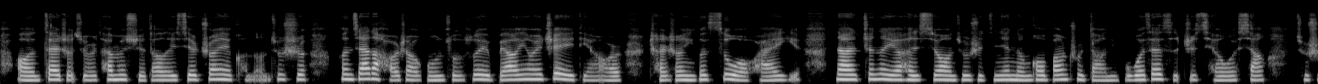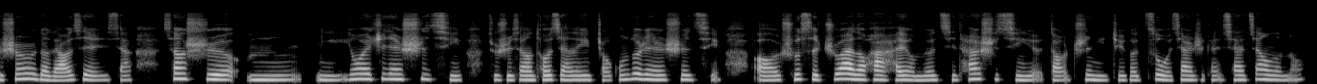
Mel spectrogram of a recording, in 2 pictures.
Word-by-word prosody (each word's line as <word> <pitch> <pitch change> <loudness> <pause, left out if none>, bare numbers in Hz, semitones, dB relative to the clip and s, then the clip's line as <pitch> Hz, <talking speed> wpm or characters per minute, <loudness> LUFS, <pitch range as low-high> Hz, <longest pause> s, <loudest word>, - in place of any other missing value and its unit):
呃， 195 -1 +3
再 220 +2 +3
者 205 -1 -3
就 200 0 -4
是 200 - -3
他 220 +1 +1
们 225 0 +4
学 205 -3 -3
到 200 +1 -1
的 200 0 +1
一 - - +1
些 215 +1 +1
专 235 +3 +1
业， 220 - +3
可 205 -1 -12
能 205 0 -10
就 230 +1 -5
是 225 0 -2 0.3
更 240 -1 +1
加 250 +1 +5
地 250 - +6
好 195 -3 -3
找 200 -1 -1
工 200 0 -1
作， 205 0 -4
所 230 +2 -2
以 220 -1 +3
不 205 - -6
要 215 +1 +4
因 235 +1 +2
为 235 0 +3
这 235 -2 +2
一 - - +2
点 200 -2 -7
而 190 0 -2 0.2
产 195 0 -3
生 205 0 +1
一 200 - +2
个 220 +1 +1
自 215 +3 -5
我 200 -5 +3
怀 190 +2 -1
疑。 205 +2 -5 0.3
那 225 -1 +7
真 235 +2 -1
的 240 -1 +3
也 215 -1 +4
很 210 -1 +2
希 210 +1 -2
望 210 -1 +4
就 210 0 -2
是 205 0 -4
今 210 +1 -5
天 210 0 +3
能 200 -1 +2
够 210 0 +2
帮 220 +2 +1
助 220 - -2
到 190 -2 -3
你。 190 0 -3
不 200 +1 -6
过 210 +1 +2
在 240 +1 +3
此 205 -3 -8
之 210 - -7
前， 195 -2 -4
我 200 +1 -2
想 205 +1 -3 0.3
就 210 - -7
是 210 0 -4
深 245 +3 +1
入 245 - +1
地 215 -3 +2
了 190 +1 +2
解 210 -2 -1
一 205 - -7
下， 205 -1 -7 0.3
像 255 0 +3
是， 230 -4 +3 0.2
嗯， 210 0 0
你 200 -1 -2
因 230 +2 -1
为 245 -1 +3
这 250 +1 -1
件 240 -1 +3
事 245 -3 -1
情 205 -3 -4 0.2
就 210 - -6
是 205 -1 0
像 205 0 +1
投 210 +1 +2
简 210 -1 0
历、 205 0 +1
找 195 -1 -7
工 220 +3 -3
作 255 - +3
这 - - +2
件 215 -1 +2
事 215 0 -1
情， 210 +1 -10 0.4
呃， 195 +1 +1
除 235 - -2
此 230 -3 -1
之 240 - -5
外 250 -1 +8
的 225 -1 +5
话， 215 -1 +3
还 210 -1 0
有 205 -1 +2
没 195 0 0
有 205 - +1
其 210 0 -6
它 245 +4 +1
事 235 -3 -3
情 210 -3 -3
也 200 0 -4
导 200 -1 -2
致 220 +1 -4
你 200 -2 0
这 200 0 -5
个 195 -1 -3
自 230 - -5
我 205 -3 +1
价 210 0 -1
值 205 +1 -8
感 205 +1 -9
下 215 0 -1
降 225 0 0
了 205 -1 -2
呢？ 220 +3 -7
210 Hz, 295 characters per minute, -21 LUFS, 200-225 Hz, 0.4 s, 外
